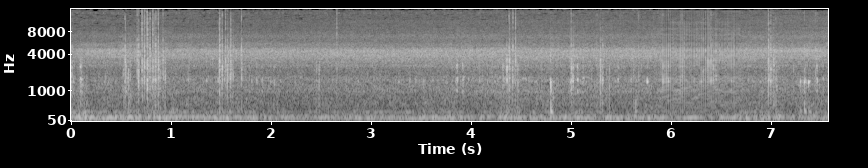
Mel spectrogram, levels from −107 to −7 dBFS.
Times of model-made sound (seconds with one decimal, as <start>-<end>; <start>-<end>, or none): 5.9-6.7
